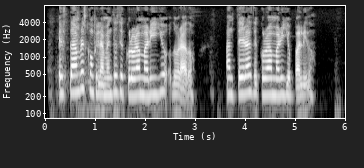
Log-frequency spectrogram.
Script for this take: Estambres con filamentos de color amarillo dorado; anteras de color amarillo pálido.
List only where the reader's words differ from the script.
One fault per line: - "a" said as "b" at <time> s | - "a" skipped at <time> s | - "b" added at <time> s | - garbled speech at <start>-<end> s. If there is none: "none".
none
